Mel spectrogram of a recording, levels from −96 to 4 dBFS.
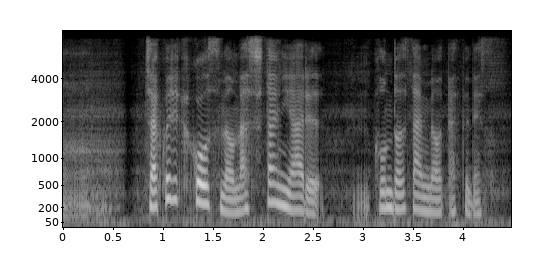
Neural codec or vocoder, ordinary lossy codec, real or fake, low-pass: autoencoder, 22.05 kHz, a latent of 192 numbers a frame, VITS, trained on many speakers; AAC, 48 kbps; fake; 7.2 kHz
